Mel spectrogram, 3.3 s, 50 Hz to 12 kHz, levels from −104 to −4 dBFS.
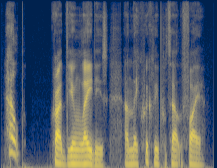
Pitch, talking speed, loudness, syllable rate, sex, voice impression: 115 Hz, 220 wpm, -21 LUFS, 6.1 syllables/s, male, very masculine, slightly adult-like, slightly thick, tensed, slightly powerful, dark, hard, muffled, fluent, raspy, cool, intellectual, slightly refreshing, sincere, calm, slightly mature, friendly, reassuring, slightly unique, elegant, slightly wild, slightly sweet, slightly lively, kind, modest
